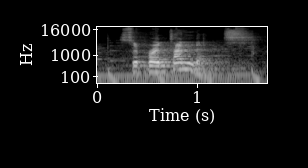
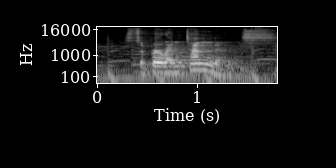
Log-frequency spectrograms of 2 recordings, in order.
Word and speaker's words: superintendent: Next is superintendents. Superintendents. Superintendent, not superintendent. I would hear some Filipino learners of English pronounce this as shu. There's no letter S. There's no SH sound.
